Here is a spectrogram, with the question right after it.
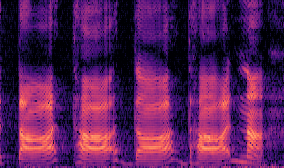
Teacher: जो वायु होगी वह दांतों को टच करेगी, तो इनका उच्चारण स्थान हो जाता है दंत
